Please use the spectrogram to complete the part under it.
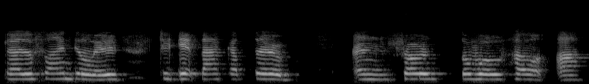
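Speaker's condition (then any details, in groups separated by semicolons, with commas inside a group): Cerebral palsy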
